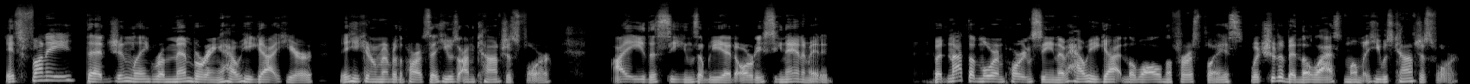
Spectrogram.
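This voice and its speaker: A man's voice: medium pitch, a little fast, sharp tone, dry recording, low-quality recording. A man co-hosting a casual discussion show, going through notes in a dry, analytical way. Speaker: reaction show co-host.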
